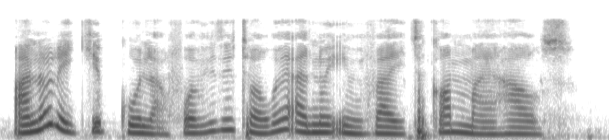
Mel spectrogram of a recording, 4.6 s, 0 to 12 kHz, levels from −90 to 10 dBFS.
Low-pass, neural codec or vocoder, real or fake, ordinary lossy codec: 7.2 kHz; codec, 16 kHz, 4 kbps, FunCodec, trained on LibriTTS, 50 frames a second; fake; MP3, 48 kbps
